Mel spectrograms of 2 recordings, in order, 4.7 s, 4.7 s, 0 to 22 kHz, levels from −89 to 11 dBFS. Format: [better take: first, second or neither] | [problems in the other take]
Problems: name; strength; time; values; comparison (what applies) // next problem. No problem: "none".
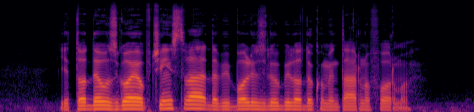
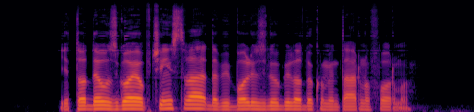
first | noise reduction (neural mask model DeepFilterNet 3)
